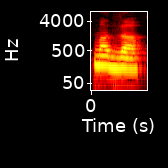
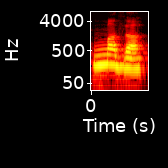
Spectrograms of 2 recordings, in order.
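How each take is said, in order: First: The last vowel is a relaxed, neutral uh. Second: The last vowel is a relaxed, neutral uh.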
